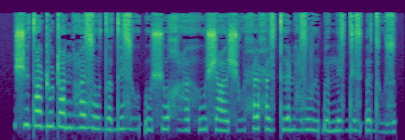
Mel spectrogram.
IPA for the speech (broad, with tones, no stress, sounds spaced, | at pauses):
ʃ ɨ˦ d̪ ɑ˦ ɖ u˦ ɖ ɑ˦ n ɑ̤˦ ɐ̯ z o˨ d̪ ʌ˨ d̪ ɪ˦ z o̤˦˨ ʔ u˨ ʃ u˨ χ ɑ̤˨ ɐ̯ h u˨ ʃ ɑ˨ ɐ̯ ʃ o̤˦ ħ ɨ˦ ħ ɨ˨ z t̪ ɨ˦ ɐ̯ ɳ ɑ̤˦ z v ɨ˨ ɓ ə˨ n̪ ɪ˦ z d ɨ˦ z ʔ ə˦ d o̤˨ z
